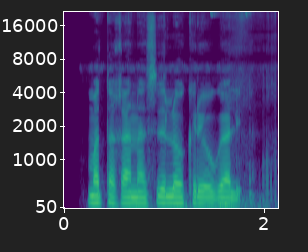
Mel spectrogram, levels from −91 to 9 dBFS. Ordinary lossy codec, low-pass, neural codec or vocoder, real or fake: none; none; none; real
